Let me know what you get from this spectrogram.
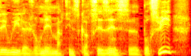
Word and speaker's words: Scorsese: Je dis Scorsese parce que j'ai entendu lui-même prononcer son nom ainsi ce matin, donc voilà, quand on aime la musique, on aime aussi la prononciation pas exacte, mais enfin c'est celle qu'il a choisie, c'est quand même son nom à lui.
